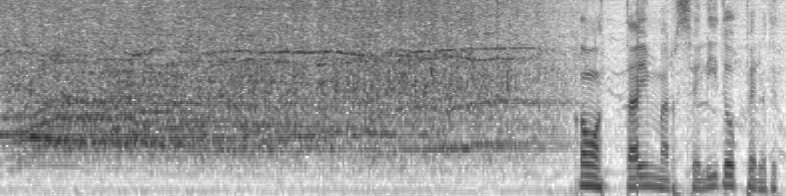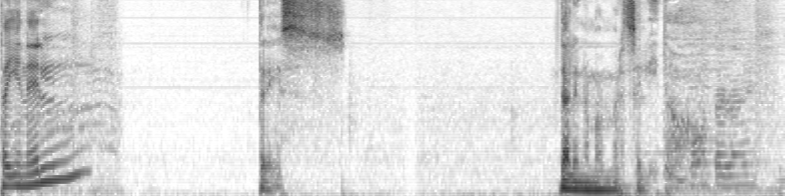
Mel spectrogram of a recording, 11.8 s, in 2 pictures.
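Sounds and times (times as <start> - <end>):
applause from a group: 0.0 - 4.4
speech: 4.4 - 6.6, 7.8 - 8.4, 10.1 - 11.7.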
